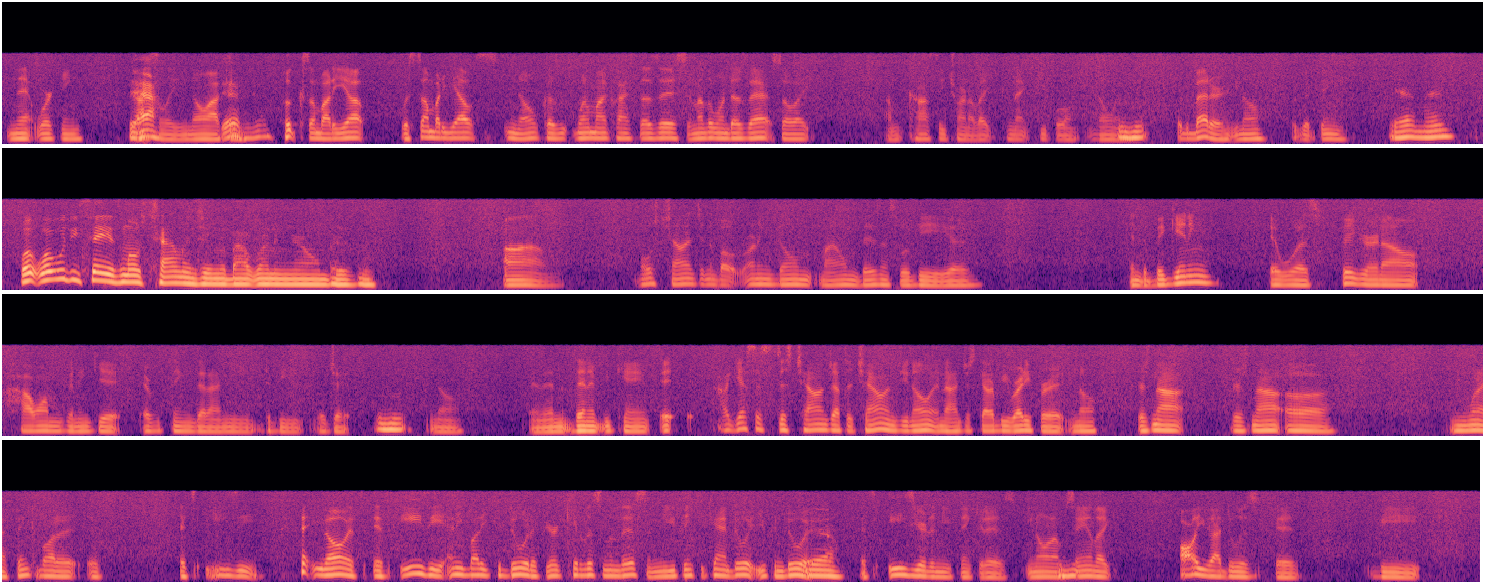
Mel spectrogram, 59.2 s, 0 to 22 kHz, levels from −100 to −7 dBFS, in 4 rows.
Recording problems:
high frequencies cut off; noticeable; nothing above 5.5 kHz
hiss; noticeable; throughout; 10 dB below the speech

